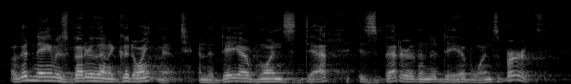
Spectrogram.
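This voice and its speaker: A man speaks at a moderate pace with very wide pitch swings. Noticeable background noise runs underneath. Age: 60s. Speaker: Bible teacher. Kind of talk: sermon.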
